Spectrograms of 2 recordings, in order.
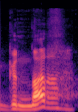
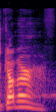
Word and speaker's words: Gunnar: I'm Norwegian, so it's technically Gunnar, but I gave up having foreigners pronounce it right, so now it's Gunnar.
